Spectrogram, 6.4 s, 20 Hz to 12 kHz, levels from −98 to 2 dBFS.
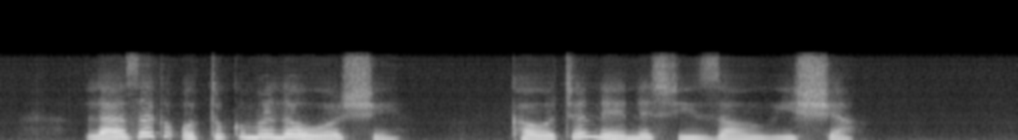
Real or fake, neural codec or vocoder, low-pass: fake; codec, 16 kHz, 0.2 kbps, FocalCodec; 7.2 kHz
